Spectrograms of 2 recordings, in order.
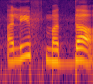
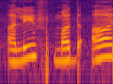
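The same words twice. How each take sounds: First: अलिफ मद्दा with मद्दा run together, doubled द and long final आ; correct joined reading. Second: अलिफ मद अ split into three separate pieces; wrong broken reading. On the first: Teacher to young students showing the right way: अलिफ मद्दा joined smoothly. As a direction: say अलिफ मद्दा as one joined name, stressing मद्दा. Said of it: "आपने इसको अलग-अलग तोड़ के नहीं पढ़ना".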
